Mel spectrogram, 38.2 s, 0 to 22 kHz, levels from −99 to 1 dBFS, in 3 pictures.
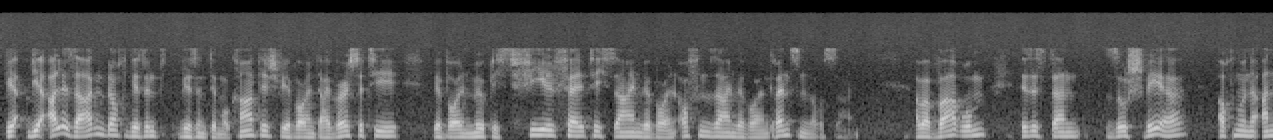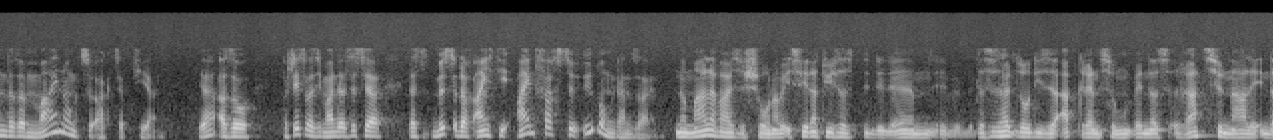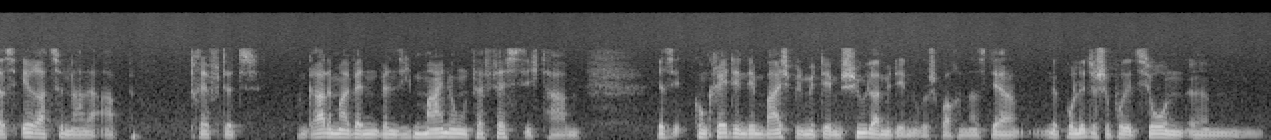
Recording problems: high frequencies cut off; noticeable; nothing above 5.5 kHz
hiss; noticeable; throughout; 20 dB below the speech

